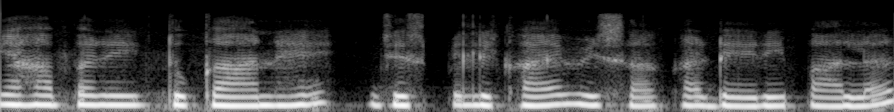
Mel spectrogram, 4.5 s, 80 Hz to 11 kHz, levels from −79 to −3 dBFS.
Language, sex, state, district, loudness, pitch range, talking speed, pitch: Hindi, female, Chhattisgarh, Bastar, -15 LUFS, 220-235 Hz, 160 wpm, 230 Hz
